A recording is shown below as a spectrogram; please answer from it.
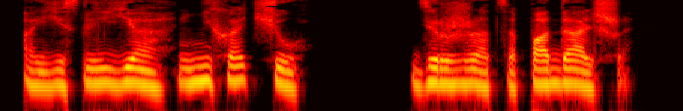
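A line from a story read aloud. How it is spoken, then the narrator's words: Sudden near-whisper. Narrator (Russian): Его голос вдруг становится тихим, почти шепотом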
